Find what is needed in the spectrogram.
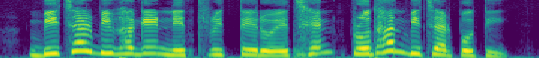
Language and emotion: Bengali, neutral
